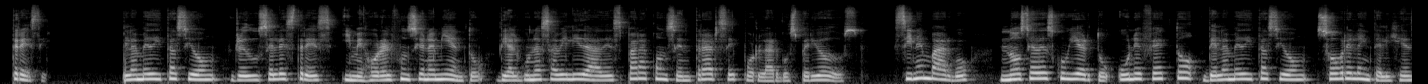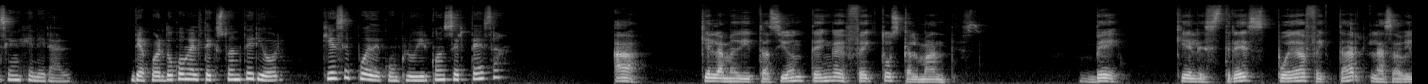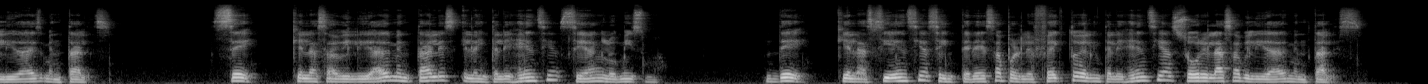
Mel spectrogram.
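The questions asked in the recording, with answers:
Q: De acuerdo con el texto anterior, ¿qué se puede concluir con certeza?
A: A: Que la meditación tenga efectos calmantes.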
